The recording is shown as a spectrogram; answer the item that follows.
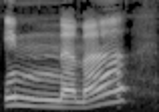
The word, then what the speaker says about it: innama: Innama, the Noon Mushaddad, which is pronounced with a nasal sound.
